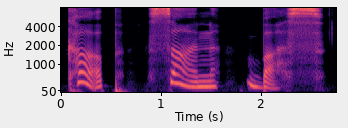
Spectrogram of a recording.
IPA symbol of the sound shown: ʌ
